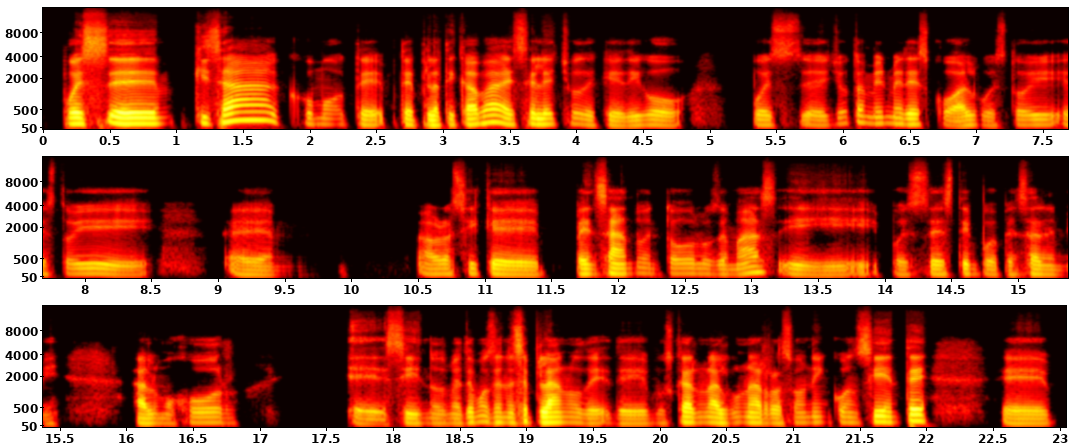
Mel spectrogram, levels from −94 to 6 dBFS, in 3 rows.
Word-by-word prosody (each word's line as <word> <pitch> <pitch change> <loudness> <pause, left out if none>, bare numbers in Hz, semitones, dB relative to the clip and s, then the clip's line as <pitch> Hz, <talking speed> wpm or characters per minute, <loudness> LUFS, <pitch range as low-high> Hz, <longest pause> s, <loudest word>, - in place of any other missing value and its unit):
Pues, 140 +4 +6
eh, 140 -2 +11 0.2
quizá 200 +6 +5
como 130 -2 -12
te 115 0 -3
te 115 - 0
platicaba, 125 +9 +3
es 125 0 -2
el 130 -2 +4
hecho 130 +1 -6
de 115 -3 -6
que 100 -1 -5
digo: 105 +1 -5 0.5
"Pues, 110 -2 -7
eh, 105 -1 -7
yo 140 +6 -13
también 150 -2 -6
merezco 125 -7 -2
algo". 105 0 -4
Estoy 115 +4 -8
estoy, 115 -4 -6 0.5
em, 95 -3 -8 1.0
ahora 115 +1 -5
sí 115 +1 -8
que 100 -4 0 0.2
pensando 115 +3 0
en 120 - -16
todos 120 +2 -7
los 115 -2 -12
demás 115 +7 -4
y, 95 -2 -8
pues, 100 +2 -11
es 105 0 -3
tiempo 110 -2 -6
de - - -10
pensar 100 +2 -5
en 100 -1 -13
mí. 95 0 -19 0.6
A 105 - +3
lo 105 +1 -4
mejor, 120 +2 -7 0.8
eh, 95 -2 -5
si 110 -3 -2
nos 105 -1 -11
metemos 125 +5 -4
en 120 -1 -3
ese 115 - +2
plano 125 -1 +6
de 105 0 -5
de 100 0 -5
buscar 105 +4 +1
alguna 120 +1 +1
razón 110 +2 -6
inconsciente, 125 +4 +3 0.6
eh, 100 -1 -3
115 Hz, 145 wpm, -22 LUFS, 105-125 Hz, 1.0 s, eh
